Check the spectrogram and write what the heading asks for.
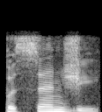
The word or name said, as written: basenji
